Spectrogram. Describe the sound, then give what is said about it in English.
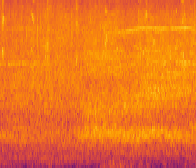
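A packed arena crowd in Boston chants "overrated" at the Miami Heat in game one against the Celtics, a loud, sustained roar that swells slightly partway through, with faint basketball bounces audible beneath the din. “Crowd starting in with the overrated chance here in game one.”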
